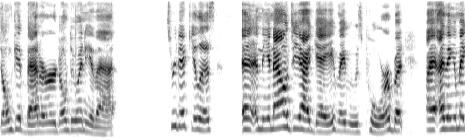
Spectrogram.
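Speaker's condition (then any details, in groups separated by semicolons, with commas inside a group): No condition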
